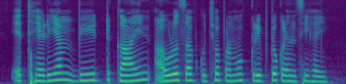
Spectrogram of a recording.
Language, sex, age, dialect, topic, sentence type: Magahi, female, 25-30, Western, banking, statement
